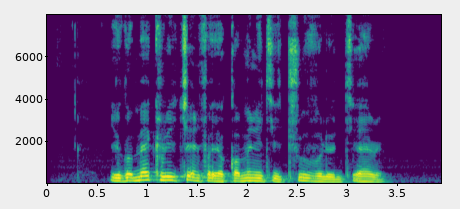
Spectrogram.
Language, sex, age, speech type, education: Nigerian Pidgin, male, 30-45, spontaneous, tertiary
